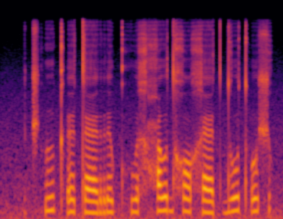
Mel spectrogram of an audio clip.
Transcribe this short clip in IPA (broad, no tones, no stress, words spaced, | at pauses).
t͡ʃʼɯkʼɛ tærɛ kʷʰæxħɤdxɔ xæt dotʼoʃ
